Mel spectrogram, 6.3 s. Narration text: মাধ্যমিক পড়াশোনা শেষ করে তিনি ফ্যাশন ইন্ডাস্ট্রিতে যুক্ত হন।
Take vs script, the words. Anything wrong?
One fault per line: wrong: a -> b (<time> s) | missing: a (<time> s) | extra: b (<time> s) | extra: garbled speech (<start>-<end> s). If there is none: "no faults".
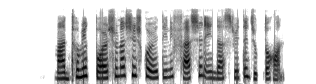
no faults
